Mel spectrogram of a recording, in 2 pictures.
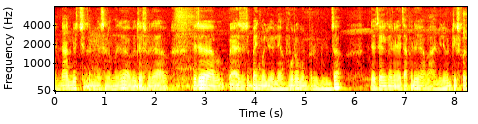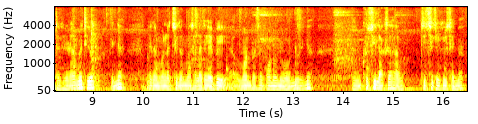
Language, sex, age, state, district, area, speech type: Nepali, male, 18-30, West Bengal, Darjeeling, rural, spontaneous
